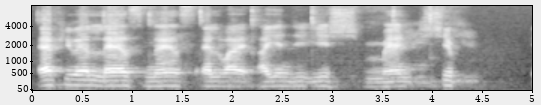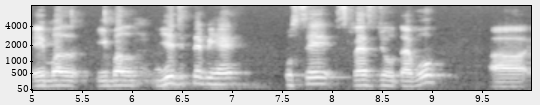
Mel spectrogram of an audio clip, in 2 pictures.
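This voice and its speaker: A middle-aged man with a Hindi accent teaches word stress to exam students. His voice sits a little high for a man. He keeps putting questions to the class and says each word over slowly. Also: rough recording. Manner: quizzing the class, repeating words slowly, joking aside. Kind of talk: phonetics lesson for exam students.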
